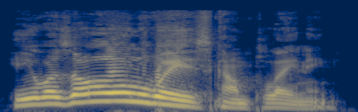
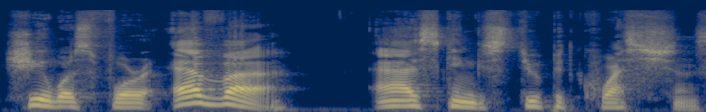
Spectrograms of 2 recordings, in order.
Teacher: the tone of the sentence goes up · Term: the tone goes up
